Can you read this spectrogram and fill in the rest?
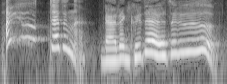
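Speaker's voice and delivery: irritated, high-pitched whine turning to nagging; acted exasperation in a squabble; noisy squabbling. A narrator's reading. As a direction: bicker crossly, swinging high on the complaints. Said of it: "시끌벼덕한 말다툼 소리가 들려왔어요".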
